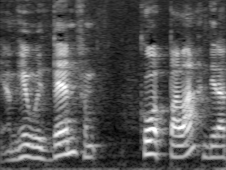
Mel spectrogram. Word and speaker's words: Koepala: So hey, I'm here with Ben from Koepala. Did I pronounce it correctly?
